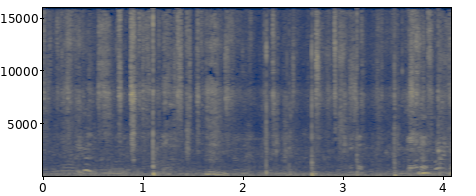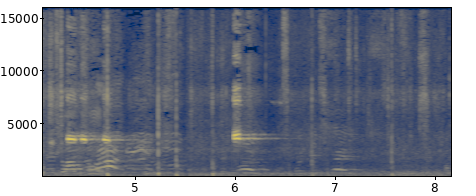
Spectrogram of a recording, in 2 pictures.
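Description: A basketball bouncing several times on an outdoor hard court, in separate sharp thumps, with players and spectators calling out over it.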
